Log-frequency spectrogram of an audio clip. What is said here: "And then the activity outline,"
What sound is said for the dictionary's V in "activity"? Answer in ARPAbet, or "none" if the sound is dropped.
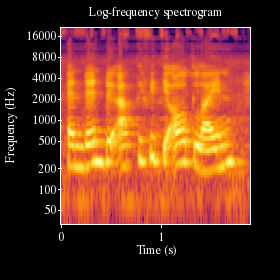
F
